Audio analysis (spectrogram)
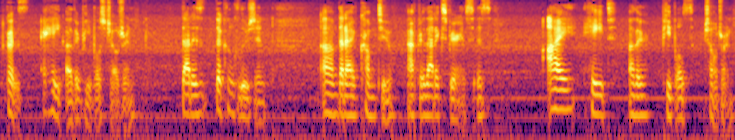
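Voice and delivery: deadpan quiet. Real, not acted. Her conclusion said low and quiet.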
